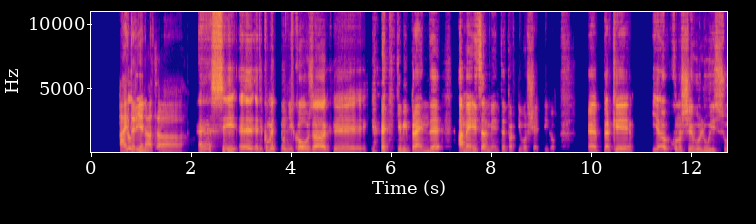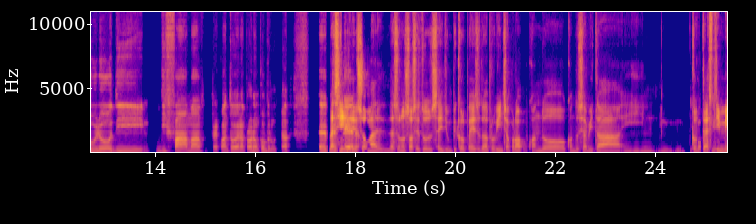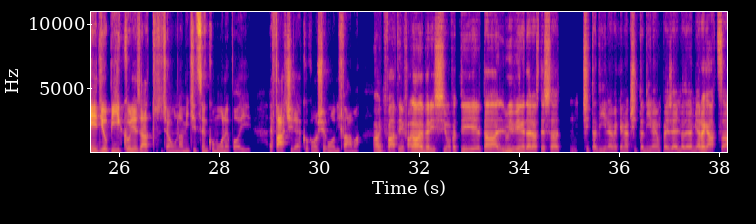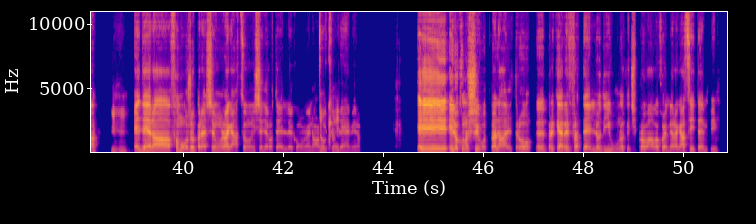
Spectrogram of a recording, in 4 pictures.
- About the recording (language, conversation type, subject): Italian, podcast, Quale hobby ti ha regalato amici o ricordi speciali?
- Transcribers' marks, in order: tapping; other background noise; chuckle; "inizialmente" said as "izialmente"; "realtà" said as "ltà"; "perché" said as "pechè"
